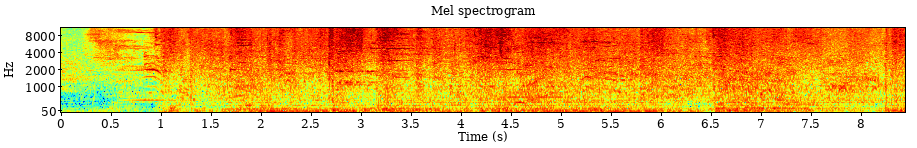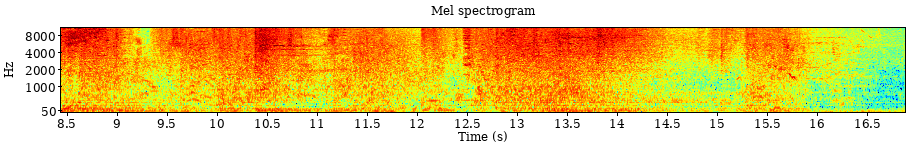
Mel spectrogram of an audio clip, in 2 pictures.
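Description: Magic blasts crackle and boom in a fast fantasy battle.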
